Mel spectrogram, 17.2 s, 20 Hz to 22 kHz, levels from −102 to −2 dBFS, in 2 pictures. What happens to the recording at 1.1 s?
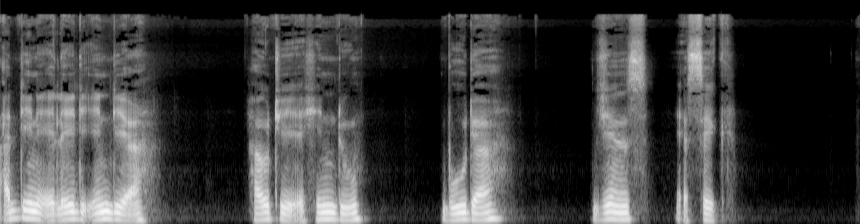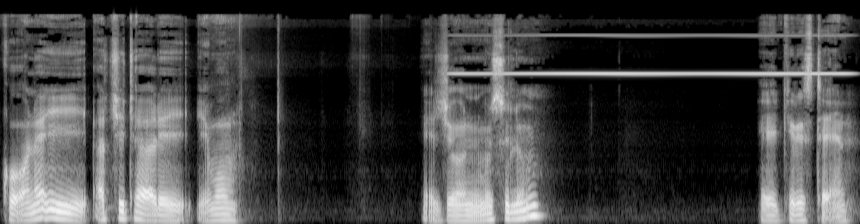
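Nothing goes wrong at 1.1 s; the speech carries on intact through that moment, with no dropout, click or distortion.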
